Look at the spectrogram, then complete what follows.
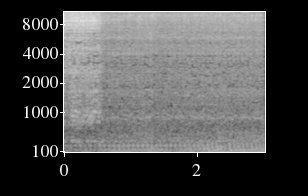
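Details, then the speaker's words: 2013 Honda Beat scooter started by newly installed keyless remote, side-stand starter cut-off wires bypassed: brief starter whirr, then catches into a steady, even low putter with no misses; healthy start and idle. "Oke, mantap. Oke, lanjut lagi ya kak. Ini motor sudah hidup ya dengan remote."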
